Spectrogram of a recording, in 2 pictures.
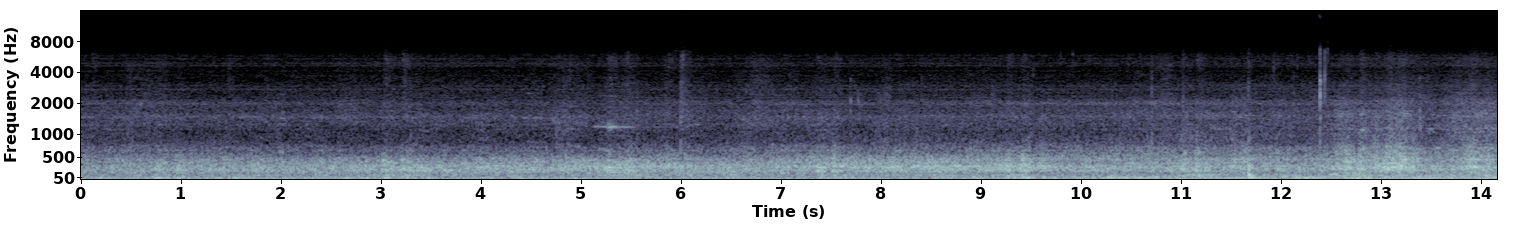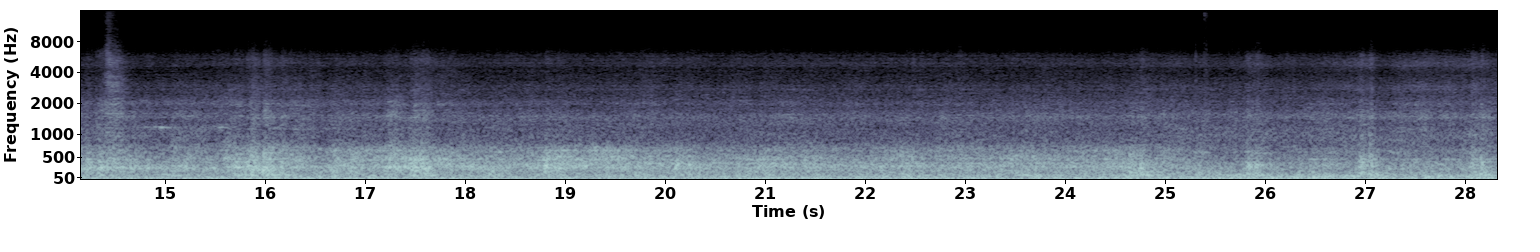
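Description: JR West 521 series electric train running, heard inside its leading car: a steady low rumble of wheels on rails that grows gradually louder as the train gathers speed, with a couple of sharp clicks about halfway through.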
